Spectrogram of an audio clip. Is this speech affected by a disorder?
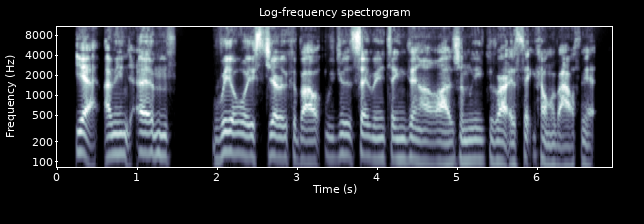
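Yes: spinal muscular atrophy.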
